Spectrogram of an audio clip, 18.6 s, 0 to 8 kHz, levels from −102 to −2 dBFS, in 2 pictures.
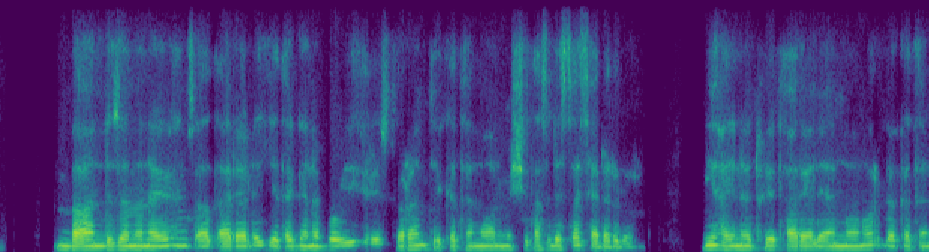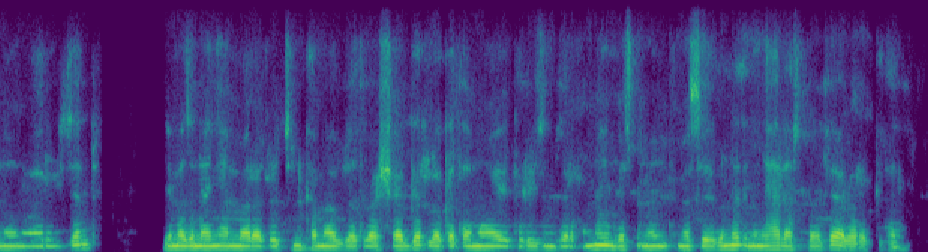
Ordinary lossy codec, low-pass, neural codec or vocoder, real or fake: Opus, 16 kbps; 7.2 kHz; codec, 44.1 kHz, 7.8 kbps, DAC; fake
